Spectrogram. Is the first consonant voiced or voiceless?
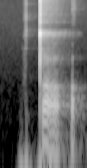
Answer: voiceless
